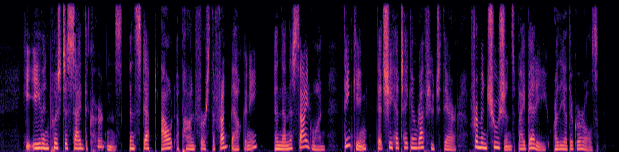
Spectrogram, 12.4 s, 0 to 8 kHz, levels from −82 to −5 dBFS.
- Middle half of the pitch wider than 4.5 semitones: Yes, average, 5.1 semitones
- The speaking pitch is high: Yes, high, 200 Hz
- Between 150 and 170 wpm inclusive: Yes, average, 165 wpm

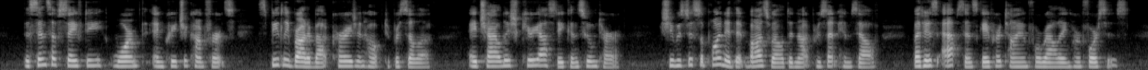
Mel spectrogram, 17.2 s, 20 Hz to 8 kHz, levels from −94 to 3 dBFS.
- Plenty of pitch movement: No, average, 2.8 semitones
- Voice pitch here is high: Yes, high, 200 Hz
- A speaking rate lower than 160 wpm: Yes, average, 140 wpm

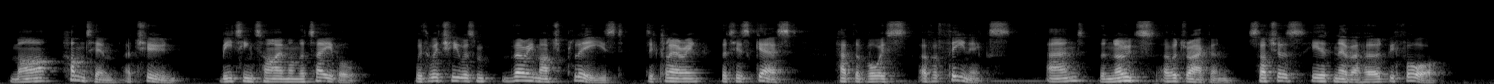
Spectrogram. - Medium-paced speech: Yes, average, 160 wpm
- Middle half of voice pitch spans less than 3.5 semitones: Yes, average, 3.1 semitones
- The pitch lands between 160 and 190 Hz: No, medium, 140 Hz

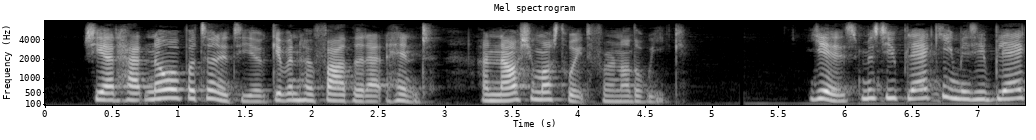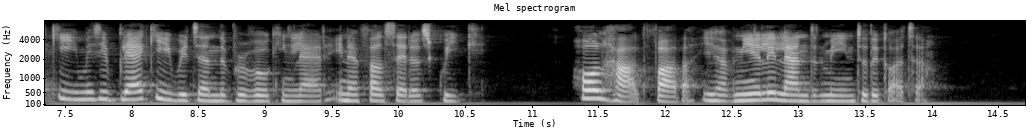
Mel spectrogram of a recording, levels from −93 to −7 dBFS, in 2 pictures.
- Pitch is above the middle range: Yes, high, 220 Hz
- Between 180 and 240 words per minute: Yes, average, 185 wpm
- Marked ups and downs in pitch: No, average, 4.5 semitones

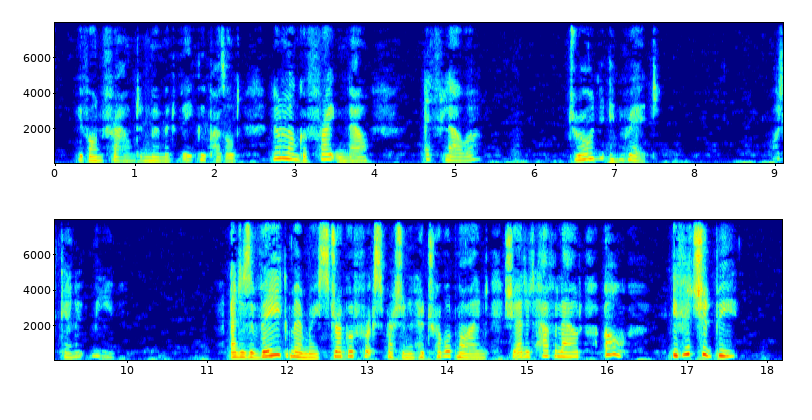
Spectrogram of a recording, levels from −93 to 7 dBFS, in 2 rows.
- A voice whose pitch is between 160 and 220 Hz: No, very high, 250 Hz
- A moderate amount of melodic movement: Yes, average, 5.0 semitones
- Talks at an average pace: No, slow, 130 wpm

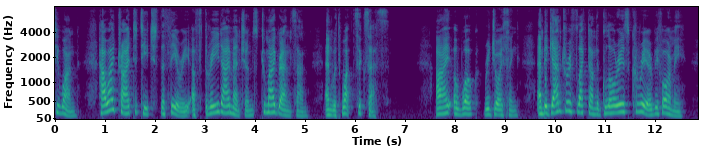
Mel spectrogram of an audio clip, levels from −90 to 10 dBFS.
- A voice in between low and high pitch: Yes, medium, 165 Hz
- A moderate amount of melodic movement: No, wide, 6.2 semitones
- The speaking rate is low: No, average, 150 wpm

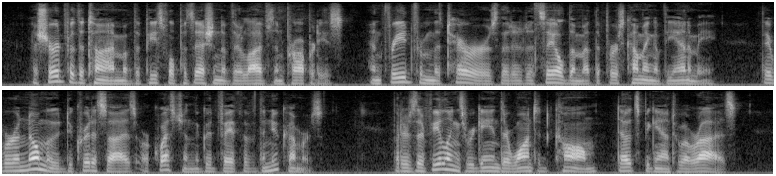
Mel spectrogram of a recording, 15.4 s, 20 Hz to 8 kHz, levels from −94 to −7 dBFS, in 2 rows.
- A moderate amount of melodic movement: Yes, average, 3.6 semitones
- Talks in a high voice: No, low, 115 Hz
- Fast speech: Yes, fast, 220 wpm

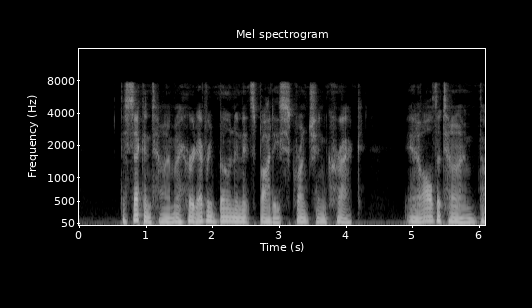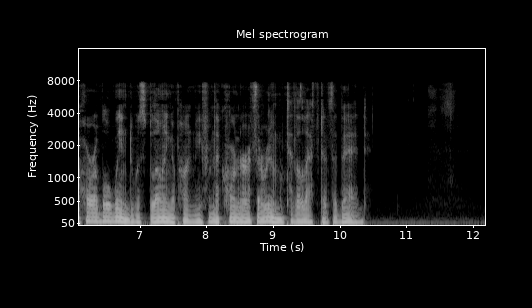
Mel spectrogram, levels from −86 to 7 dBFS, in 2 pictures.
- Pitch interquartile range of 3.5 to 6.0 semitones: No, narrow, 2.4 semitones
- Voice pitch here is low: Yes, very low, 75 Hz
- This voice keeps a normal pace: Yes, average, 175 wpm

